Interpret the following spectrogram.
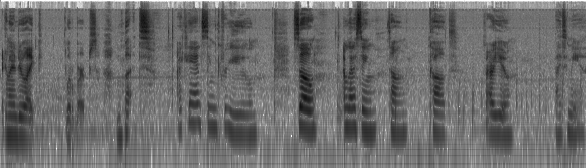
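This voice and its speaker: A woman's voice: medium pitch, measured pace, long pauses, a bit bright, a little hiss or hum. A woman vlogger chatting casually to her viewers in a playful, giggly, informal way. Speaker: podcast host and video vlogger. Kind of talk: casual vlog chat to camera.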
